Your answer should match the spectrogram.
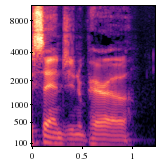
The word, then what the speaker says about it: San Junipero: I want to pronounce it in like a more... – I think it's probably Spanish. You probably can't. – Yeah, but it's a made-up place. – Yeah, they say San Junipero.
